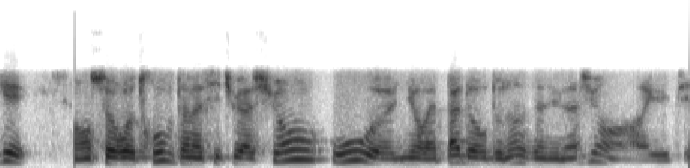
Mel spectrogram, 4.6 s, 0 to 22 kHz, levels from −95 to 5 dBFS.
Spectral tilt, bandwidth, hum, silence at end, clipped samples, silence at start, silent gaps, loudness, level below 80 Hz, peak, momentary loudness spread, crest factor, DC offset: -8 dB/octave; 4.1 kHz; none; 0 s; under 0.1%; 0 s; none; -17 LUFS; -78 dBFS; -2 dBFS; 11 LU; 16 dB; under 0.1%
